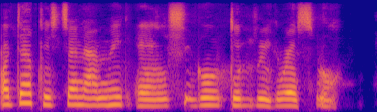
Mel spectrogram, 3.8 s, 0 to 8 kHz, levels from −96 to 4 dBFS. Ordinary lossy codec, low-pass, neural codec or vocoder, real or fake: none; 7.2 kHz; codec, 16 kHz, 1 kbps, FreqCodec, larger model; fake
